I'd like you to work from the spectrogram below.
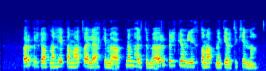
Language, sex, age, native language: Icelandic, female, 50-59, Icelandic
